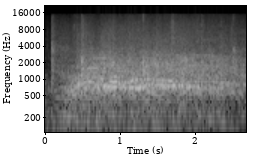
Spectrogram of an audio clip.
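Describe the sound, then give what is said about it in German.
Sustained, minutes-long applause after Boris Rhein's election with 74 yes votes, from people standing in the guest gallery and the standing black-green coalition faction; a dense steady wash of clapping that swells in the first half second and holds at a fairly loud level, with no voices standing out. “Minutenlanger Applaus, die Menschen auf der Gästetribüne stehen, genauso wie die schwarz-grüne Fraktion.”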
